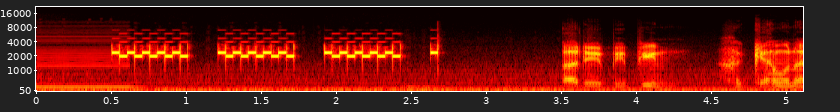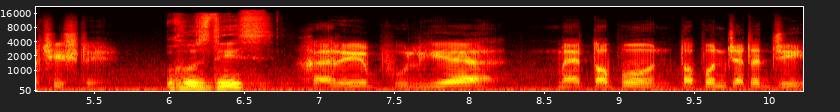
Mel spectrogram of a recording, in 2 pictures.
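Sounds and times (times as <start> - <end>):
telephone ringing with electronic trills in a flat in Mumbai: 0.5 - 2.5
speech: 3.7 - 10.2.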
